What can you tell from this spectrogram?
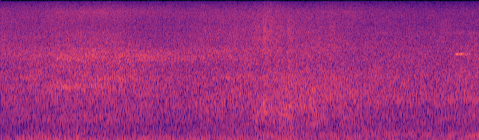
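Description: Street traffic noise: a steady rumble of passing vehicles.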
